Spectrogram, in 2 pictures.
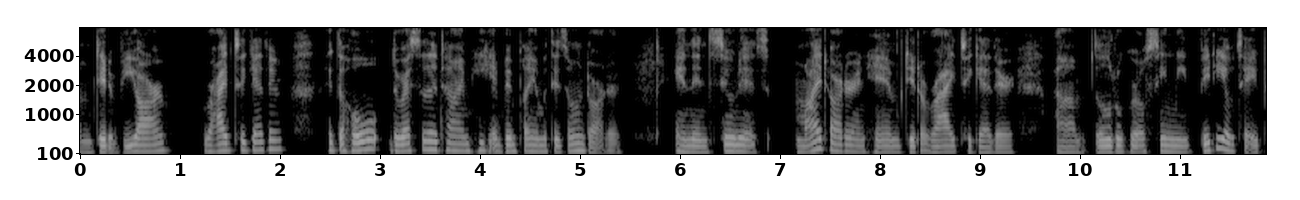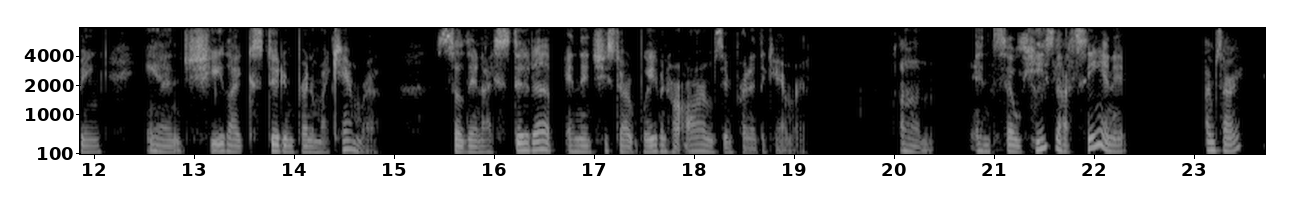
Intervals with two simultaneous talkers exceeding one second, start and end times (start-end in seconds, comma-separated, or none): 20.8-22.3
